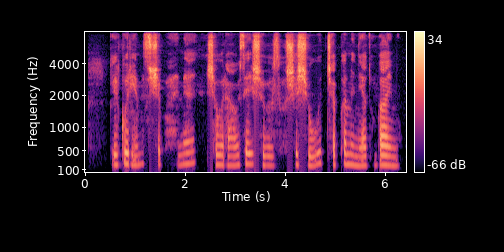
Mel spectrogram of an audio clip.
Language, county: Lithuanian, Alytus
